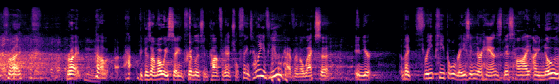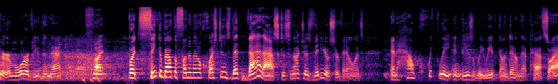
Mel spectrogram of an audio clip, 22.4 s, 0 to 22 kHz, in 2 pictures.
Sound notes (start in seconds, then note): 0.0 audience laughing; 12.1 audience laughing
